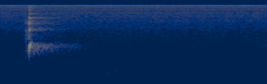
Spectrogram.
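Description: A single short electronic chime from an iPhone's speaker, dying away within half a second. It is the voice-assistant app's cue that it has stopped listening and is working on the question.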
